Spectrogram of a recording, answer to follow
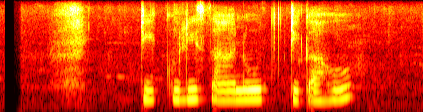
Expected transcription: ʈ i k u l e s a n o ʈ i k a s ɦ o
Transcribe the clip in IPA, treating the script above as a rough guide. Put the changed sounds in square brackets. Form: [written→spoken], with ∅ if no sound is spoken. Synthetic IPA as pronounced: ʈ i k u l [e→i] s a n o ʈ i k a [s→∅] ɦ o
